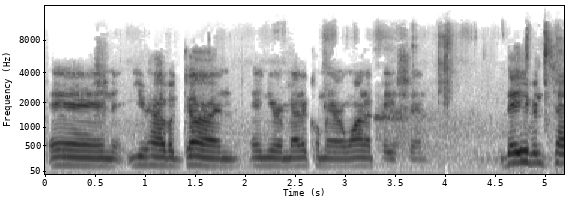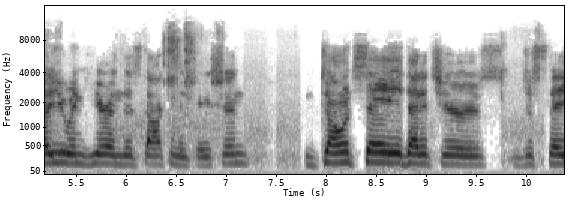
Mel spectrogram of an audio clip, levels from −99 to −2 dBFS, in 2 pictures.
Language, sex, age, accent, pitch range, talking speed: English, male, 20-39, American, 130-155 Hz, 155 wpm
